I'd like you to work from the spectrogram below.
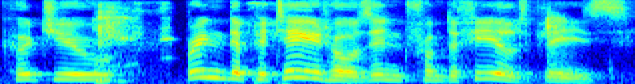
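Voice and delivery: high, loud stab at an Irish accent; American-style Irish accent. Shown as a demonstration. Co-host showing off his attempt at Irish, mock Irish accent. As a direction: put on a hammy American version of Irish. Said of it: "an American version of an Irish accent".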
